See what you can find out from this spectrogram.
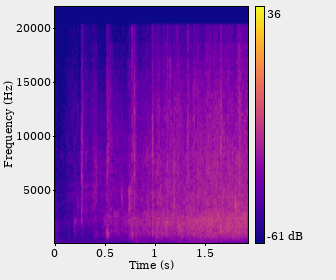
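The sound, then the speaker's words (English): Concert audience applauding the conductor after an orchestral performance, a dense wash of clapping that starts sparse and swells into steady, loud applause. “That applause is for Myung-Wong Chung”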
